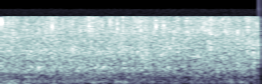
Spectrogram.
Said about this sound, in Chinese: 你看他们鼓掌厉害，那边不开心了，境界不高。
